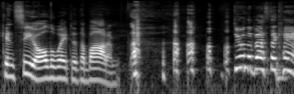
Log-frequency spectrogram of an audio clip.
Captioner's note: chuckling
